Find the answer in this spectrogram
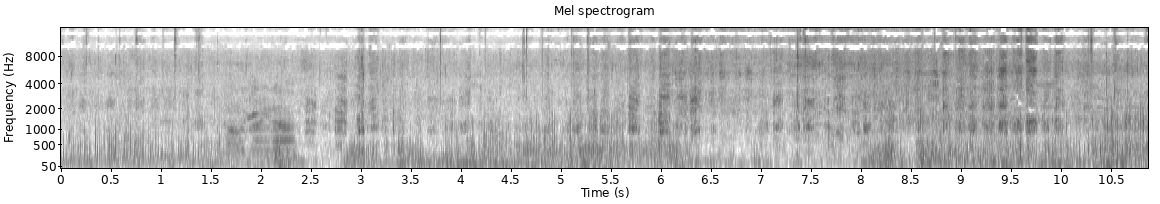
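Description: A large XL bully dog panting heavily close to the microphone, with the rough breaths growing louder near the end.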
